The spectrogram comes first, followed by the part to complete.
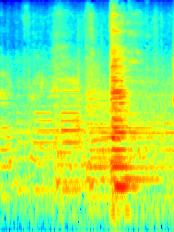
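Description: Acoustic guitar being played: picked notes ringing, with one loud strum about halfway through.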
